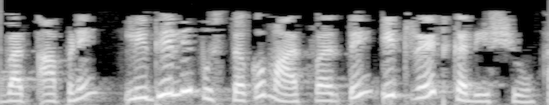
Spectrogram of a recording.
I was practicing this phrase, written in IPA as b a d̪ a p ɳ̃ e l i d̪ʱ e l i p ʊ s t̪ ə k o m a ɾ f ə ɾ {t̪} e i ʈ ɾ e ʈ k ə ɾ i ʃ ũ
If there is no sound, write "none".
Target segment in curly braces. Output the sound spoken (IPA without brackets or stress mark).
t̪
